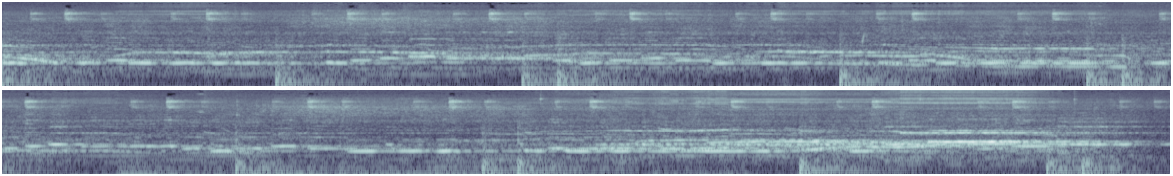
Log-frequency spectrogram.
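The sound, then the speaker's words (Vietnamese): Wolves howling in long, wavering, overlapping tones that rise and fall throughout. “Sói tru.”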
